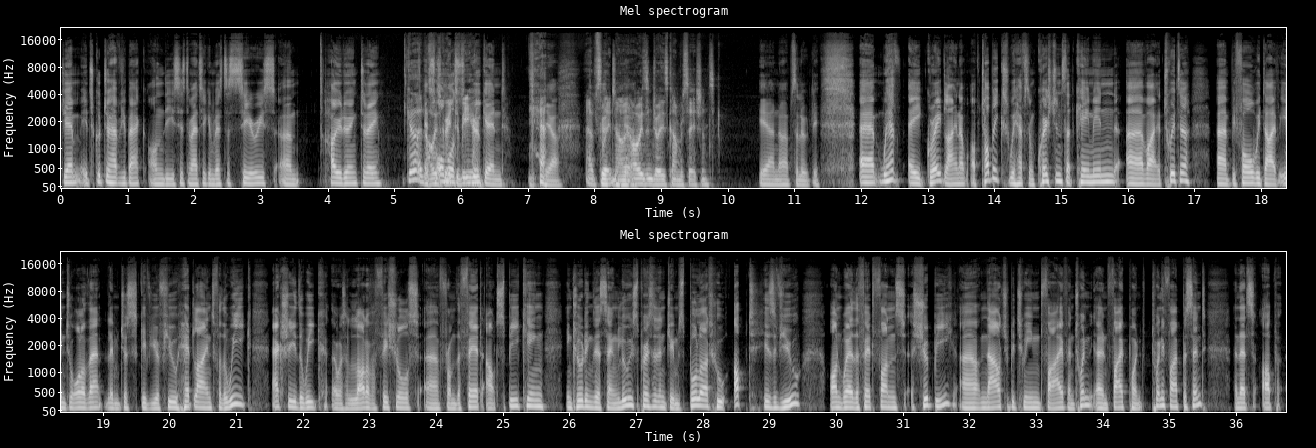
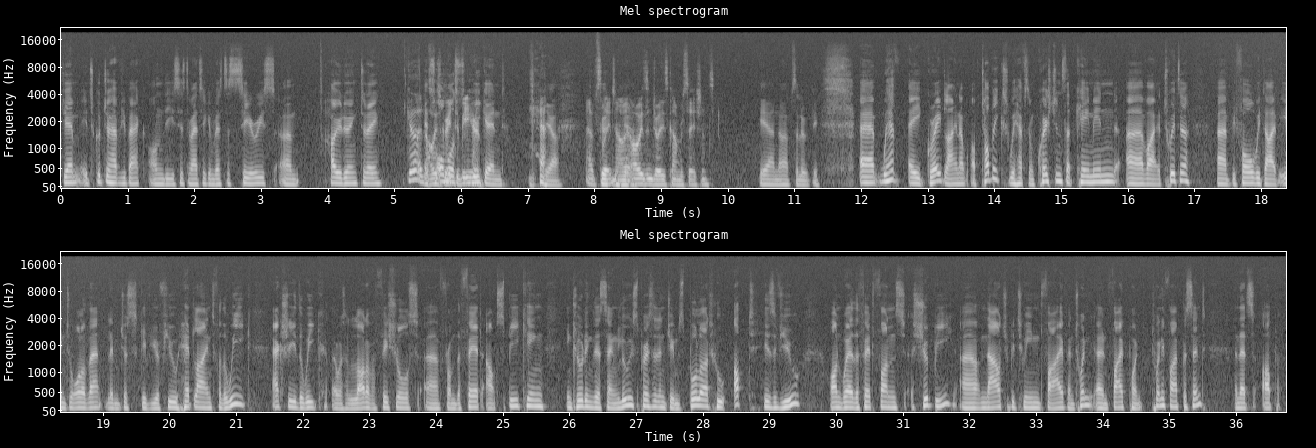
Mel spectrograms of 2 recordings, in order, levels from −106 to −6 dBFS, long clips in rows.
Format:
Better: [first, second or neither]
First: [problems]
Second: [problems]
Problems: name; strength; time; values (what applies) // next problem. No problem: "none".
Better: first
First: none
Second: hiss; noticeable; throughout; 20 dB below the speech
